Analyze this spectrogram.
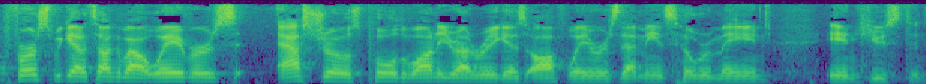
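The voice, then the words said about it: Sick, rough-sounding voice. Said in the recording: “I'm a little under the weather. I know you can hear it in my voice. I know I sound like garbage”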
